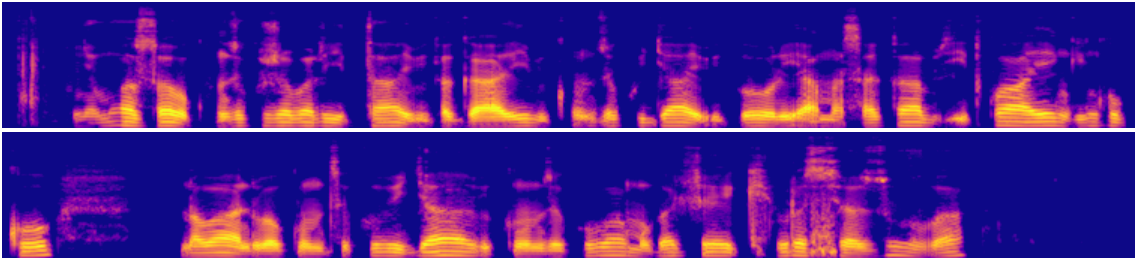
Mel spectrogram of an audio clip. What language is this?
Kinyarwanda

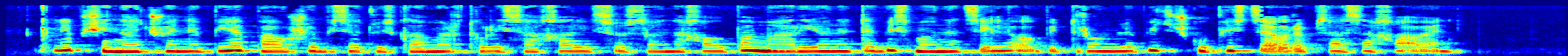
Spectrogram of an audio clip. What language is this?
Georgian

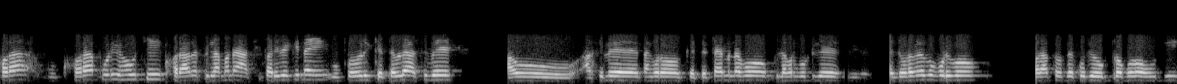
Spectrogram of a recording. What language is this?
Odia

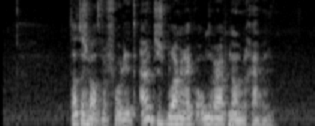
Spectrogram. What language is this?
Dutch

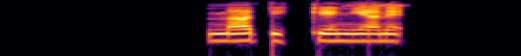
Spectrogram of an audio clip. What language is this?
Matsés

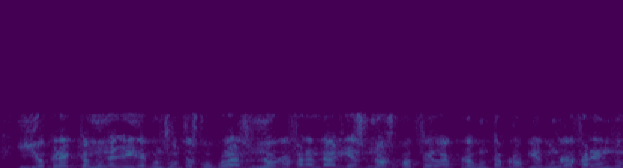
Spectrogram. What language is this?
Catalan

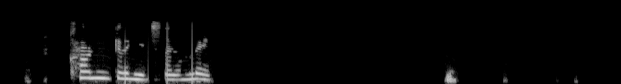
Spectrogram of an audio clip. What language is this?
Thai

